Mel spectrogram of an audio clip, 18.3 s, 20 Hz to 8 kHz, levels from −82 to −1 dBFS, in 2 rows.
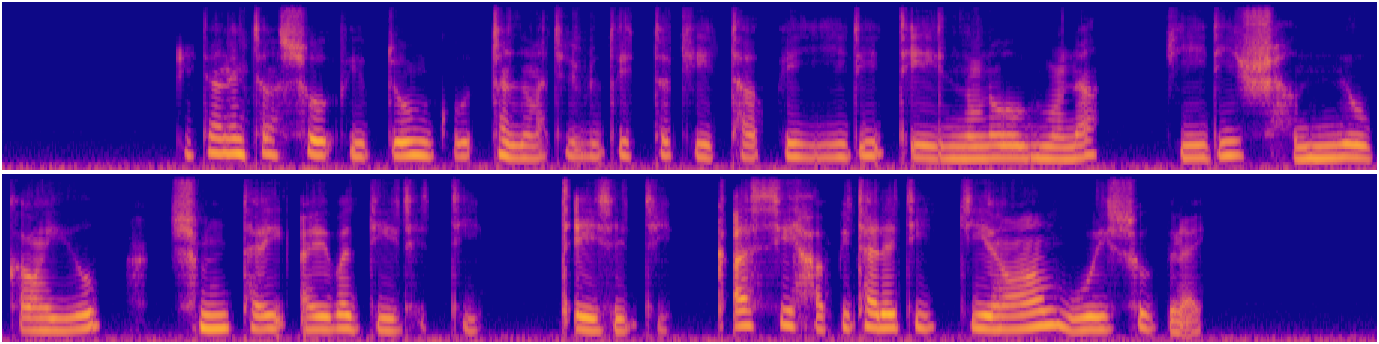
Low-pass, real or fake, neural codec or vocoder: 7.2 kHz; fake; autoencoder, 22.05 kHz, a latent of 192 numbers a frame, VITS, trained on many speakers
